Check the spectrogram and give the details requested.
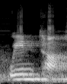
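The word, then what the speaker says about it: winter: উইন্টা শব্দ শেষে না থাকলে আর উচ্চারণ হয় না, উইন্টা।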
